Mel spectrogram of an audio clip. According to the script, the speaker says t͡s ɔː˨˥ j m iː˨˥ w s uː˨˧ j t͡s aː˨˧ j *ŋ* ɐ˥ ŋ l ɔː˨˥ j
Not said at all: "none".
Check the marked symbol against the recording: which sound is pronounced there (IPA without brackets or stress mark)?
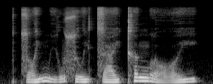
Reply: kʰ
